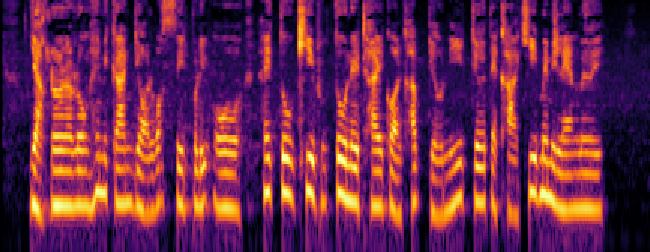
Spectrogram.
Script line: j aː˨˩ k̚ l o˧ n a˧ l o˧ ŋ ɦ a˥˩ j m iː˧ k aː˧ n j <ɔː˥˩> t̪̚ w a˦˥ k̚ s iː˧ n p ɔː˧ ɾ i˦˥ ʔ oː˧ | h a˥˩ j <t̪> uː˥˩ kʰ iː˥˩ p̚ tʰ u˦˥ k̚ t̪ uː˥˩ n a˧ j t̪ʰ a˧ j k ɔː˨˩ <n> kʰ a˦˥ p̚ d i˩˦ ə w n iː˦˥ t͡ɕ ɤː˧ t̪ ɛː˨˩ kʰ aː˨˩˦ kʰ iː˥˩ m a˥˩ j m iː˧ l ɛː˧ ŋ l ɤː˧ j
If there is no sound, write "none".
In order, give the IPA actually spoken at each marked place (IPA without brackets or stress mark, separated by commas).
ɔː˨˩, t̪, n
